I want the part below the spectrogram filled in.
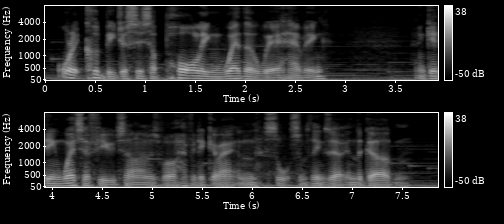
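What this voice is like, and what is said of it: Voice with a sore throat. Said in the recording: “I think you can tell I've got a little bit of a sore throat.”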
